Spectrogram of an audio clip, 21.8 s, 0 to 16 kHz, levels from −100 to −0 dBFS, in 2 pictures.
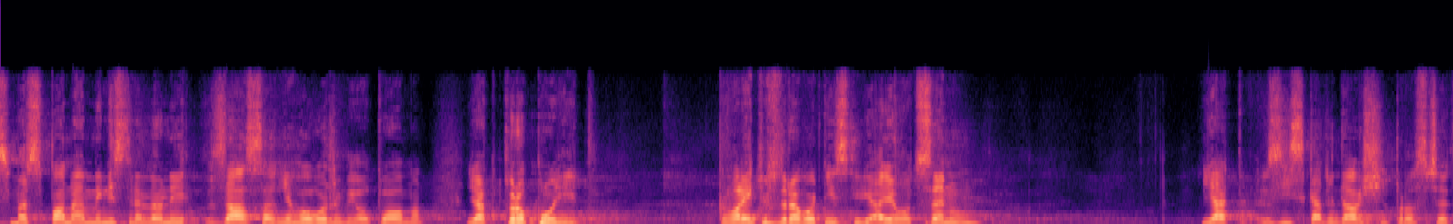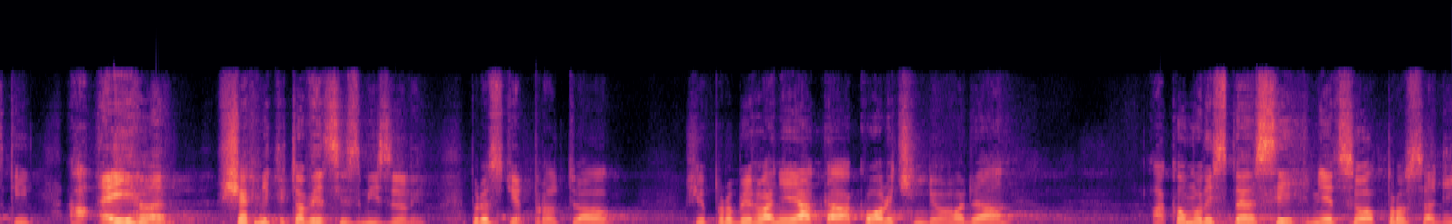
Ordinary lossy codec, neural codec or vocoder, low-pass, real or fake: AAC, 96 kbps; codec, 24 kHz, 1 kbps, SNAC; 10.8 kHz; fake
